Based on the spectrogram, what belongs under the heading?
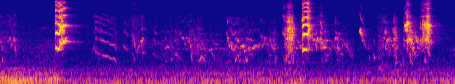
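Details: A breeding pair of pet budgerigars making scattered chirps: sharp high squeaks and short, rapid descending chatter notes. Several louder chirps stand out over a quiet background.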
